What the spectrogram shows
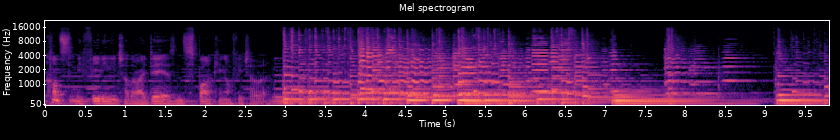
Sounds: musical instrument, speech, violin, music

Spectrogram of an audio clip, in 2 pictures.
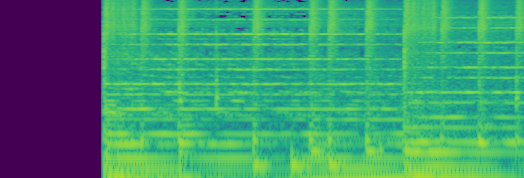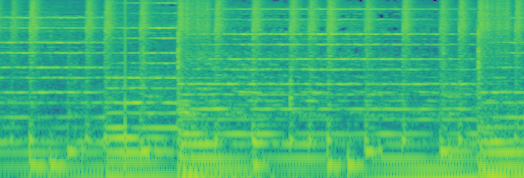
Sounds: music, soundtrack music

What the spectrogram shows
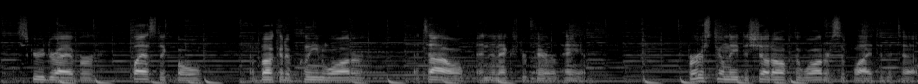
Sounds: speech, music

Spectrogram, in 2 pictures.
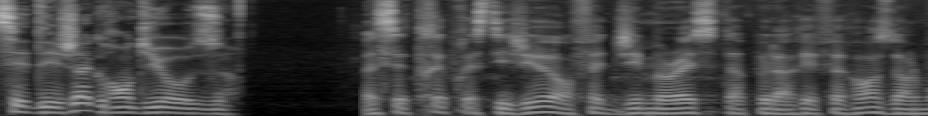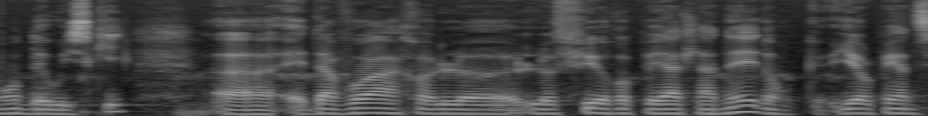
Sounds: speech

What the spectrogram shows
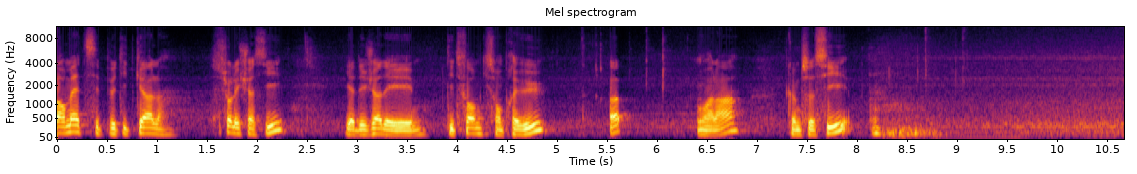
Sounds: speech

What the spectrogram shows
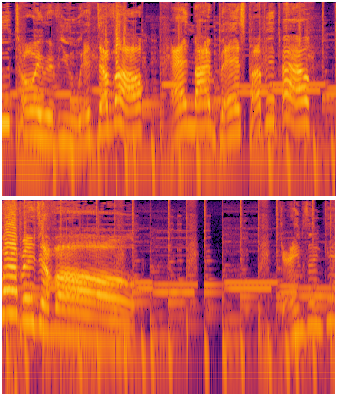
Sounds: speech, music for children, music

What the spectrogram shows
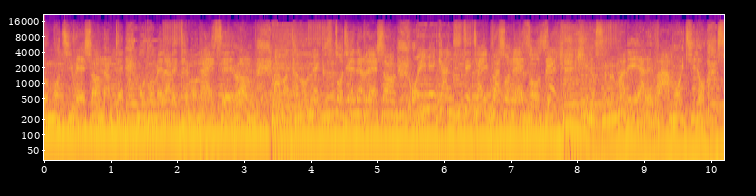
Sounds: music, progressive rock, grunge

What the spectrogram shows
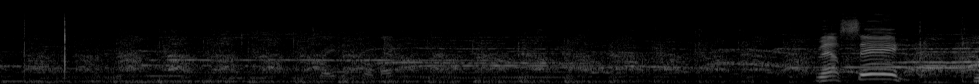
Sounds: male speech, speech

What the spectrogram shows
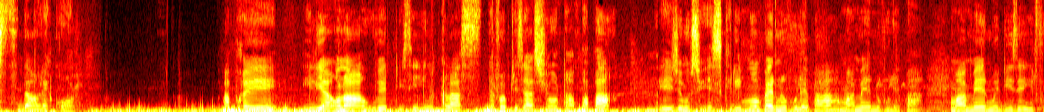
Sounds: speech

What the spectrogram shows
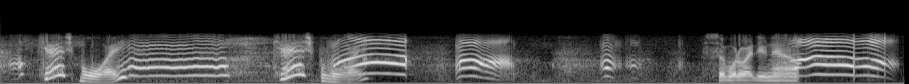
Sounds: speech, whimper, infant cry

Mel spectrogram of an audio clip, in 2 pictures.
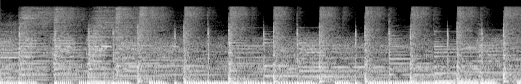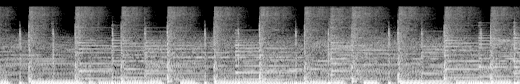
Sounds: background music, music

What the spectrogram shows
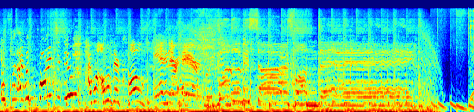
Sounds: music, speech, female singing

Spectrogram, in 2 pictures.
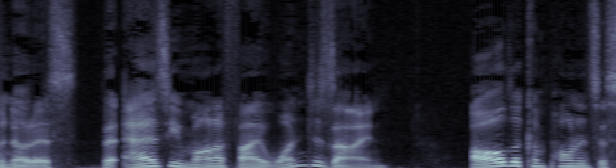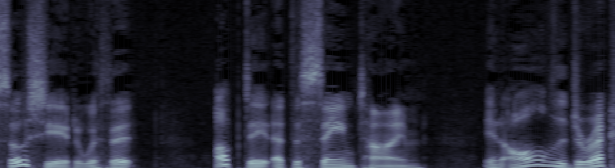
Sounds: speech

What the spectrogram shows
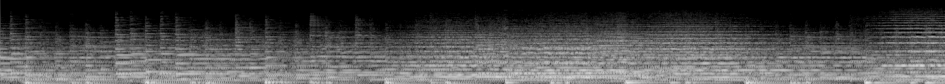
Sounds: music, theme music

